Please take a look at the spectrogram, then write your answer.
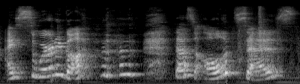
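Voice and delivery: laughing loud and high through the words; can barely get it out for laughing. Real, not acted. Telling viewers about the letter, laughing loudly.

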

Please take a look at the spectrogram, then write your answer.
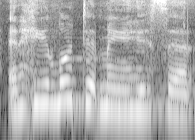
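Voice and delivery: usual speaking voice

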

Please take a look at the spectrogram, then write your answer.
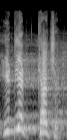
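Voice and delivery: a firm loud jab; mock insult. Shown as a demonstration.

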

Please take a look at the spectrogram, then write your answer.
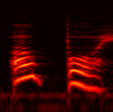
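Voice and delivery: hungry bear's mildly excited exclamation; eager relish. A narrator's reading. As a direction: gloat over a coming meal, voicing a hungry bear. Bear gleeful at finding supper.

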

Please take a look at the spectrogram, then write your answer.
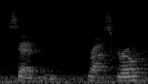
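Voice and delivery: usual speaking voice

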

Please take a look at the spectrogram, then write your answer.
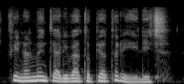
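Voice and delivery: usual speaking voice

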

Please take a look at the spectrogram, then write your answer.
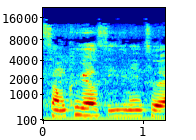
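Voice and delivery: ordinary talk

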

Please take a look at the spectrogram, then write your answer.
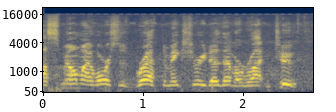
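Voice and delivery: ordinary talk

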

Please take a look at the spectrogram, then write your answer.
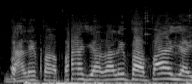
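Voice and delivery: voz aguda, lenta y fuerte, imitando a la chica del concierto; imitando a una mujer. Retold or imitated. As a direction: canturrea la frase estirándola, burlón. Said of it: "y decía". (imitación aguda y lenta de una fan gritando)

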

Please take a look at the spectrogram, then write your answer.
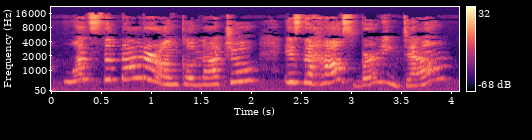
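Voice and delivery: high, loud, worried questioning; little niece's urgent high voice; alarmed niece. A narrator's reading. Niece alarmed at smoky house.

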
